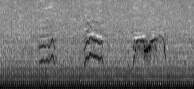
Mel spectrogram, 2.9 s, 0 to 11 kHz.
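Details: Osprey chicks at Loch Garten, Scotland, on 22 May 2012 at 09:56, scrapping on the nest and shrieking for food while a parent looks on; a few rising-falling whistled squeals with harmonics over steady low hum.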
